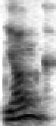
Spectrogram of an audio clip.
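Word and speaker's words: Jung: فدول الثلاث جوانب اللي هم عملهم واحد اسمه كارلز يونغ، هو بيكتب بالجي لكن هي الجي سايلنت ما بينطقوهاش في اسمه.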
